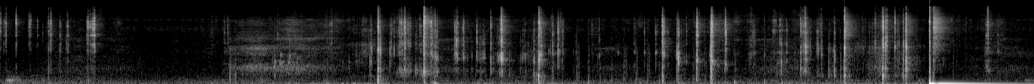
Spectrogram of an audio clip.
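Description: Close handling of hard plastic GoPro mount parts: a string of sharp clicks and ticks as the pieces are fitted and screwed together, with some rustling a couple of seconds in. A loud thump about nine seconds in.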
